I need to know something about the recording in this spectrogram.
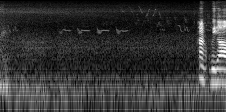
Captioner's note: birds chirping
